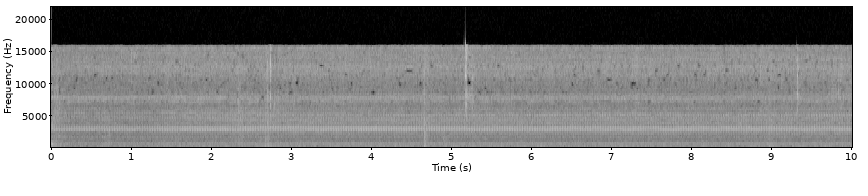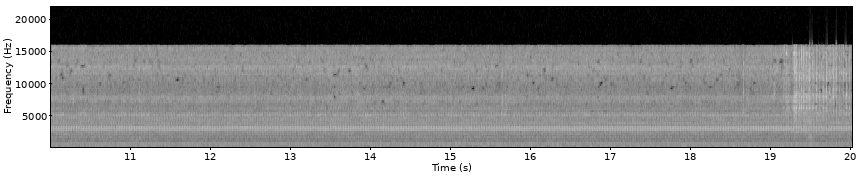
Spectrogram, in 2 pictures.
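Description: Carrier window air conditioner running steadily with its refrigerant just topped up: compressor and fan motor hum with a steady high whine over it. A couple of faint clicks from tools on the charging line about three and five seconds in.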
